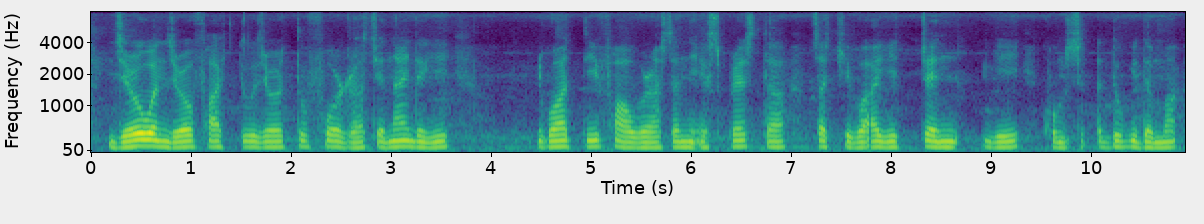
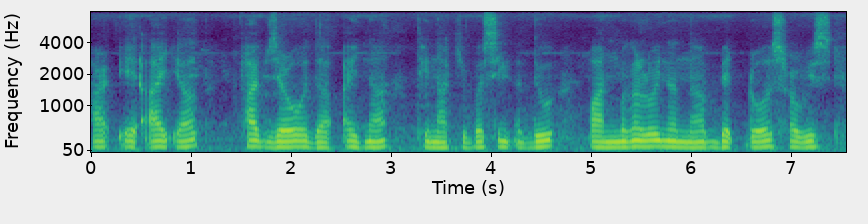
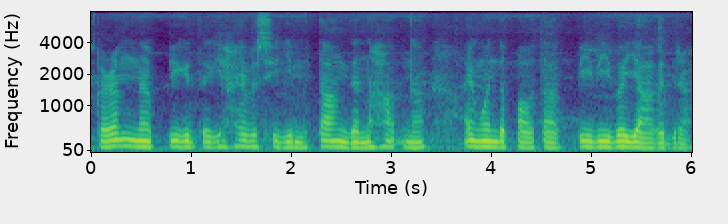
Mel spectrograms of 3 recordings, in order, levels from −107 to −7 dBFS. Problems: none marked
